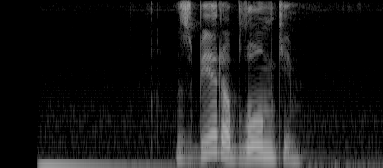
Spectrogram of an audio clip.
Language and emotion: Russian, neutral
